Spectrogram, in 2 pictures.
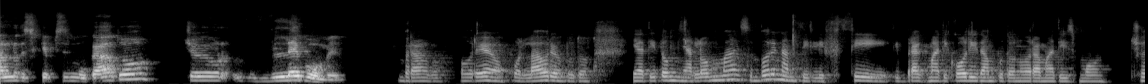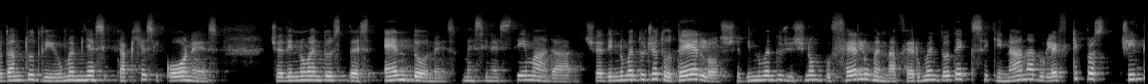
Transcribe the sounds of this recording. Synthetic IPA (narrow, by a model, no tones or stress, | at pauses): ɐlːot̪iscepsizmukat̪o | t͡ʃevlepome | bɾɐvo̞oɾeopo̞lːɐoɾeot̪ut̪o̞nʝɐt̪it̪o̞mɲɐlo̞mːɐzðe̞mbo̞ɾinɐːnd̪ilifθit̪imbɾɐɣmɐt̪iko̞t̪it̪ɐmput̪o̞noɾɐmɐt̪izmo̞n | t͡ʃeo̞t̪ɐnt̪uðiume̞mɲeskɐpçe̞siko̞ne̞st͡ʃe̞ðinːume̞nd̪ust̪esend̪o̞ne̞sme̞sine̞st̪imɐt̪ɐt͡ʃe̞ðinːume̞nt̪ut͡ʃet̪o̞t̪e̞lo̞st͡ʃe̞ðinːume̞nt̪ut͡ʃesino̞mpuθe̞lume̞nːɐfe̞ɾument̪o̞t̪ekse̞cinɐnɐðule̞fcipɾost͡ʃin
